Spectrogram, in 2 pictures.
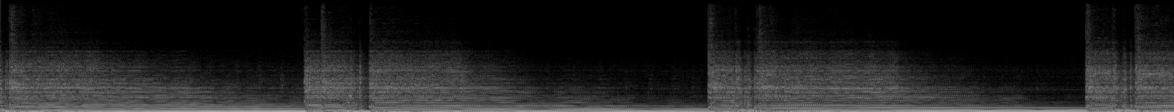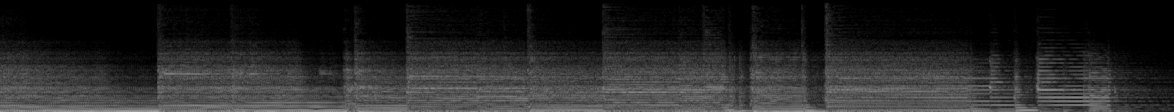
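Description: A loud, heavily distorted electric guitar plays sustained chords and riffs, with thick, saturated tone ringing out before stopping abruptly at the end.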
